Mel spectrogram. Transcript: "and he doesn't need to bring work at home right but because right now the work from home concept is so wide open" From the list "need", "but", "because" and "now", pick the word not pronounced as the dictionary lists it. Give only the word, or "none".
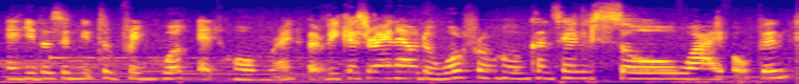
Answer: because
